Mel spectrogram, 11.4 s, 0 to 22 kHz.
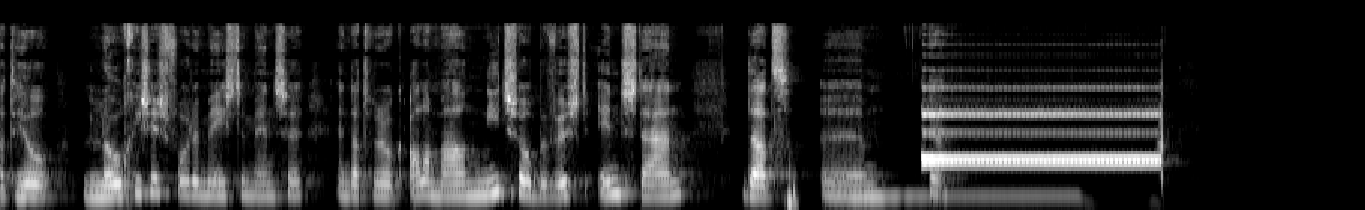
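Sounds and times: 
speech: 0:00.0 - 0:08.0
NL-Alert emergency alert tone from a phone: 0:07.7 - 0:09.7.

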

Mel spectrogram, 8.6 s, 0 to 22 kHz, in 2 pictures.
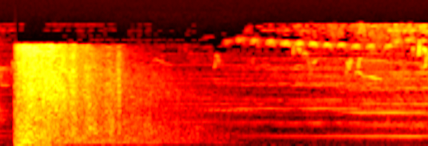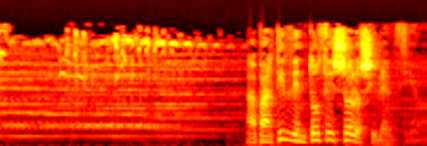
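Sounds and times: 
matchlock arquebus gunshot fired in a jungle: 0:00.2 - 0:02.2
speech: 0:06.8 - 0:08.5.

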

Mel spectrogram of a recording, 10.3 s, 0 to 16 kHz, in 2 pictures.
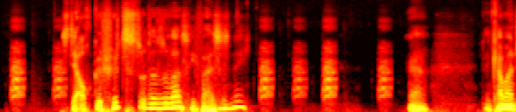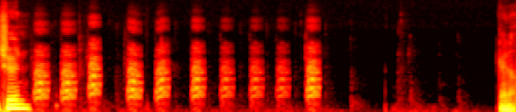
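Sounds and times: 
Yamaha electronic keyboard dog bark sound effect: 0:00.0 - 0:00.7, 0:02.6 - 0:04.0, 0:05.5 - 0:08.4
speech: 0:00.6 - 0:02.7, 0:05.0 - 0:05.6.

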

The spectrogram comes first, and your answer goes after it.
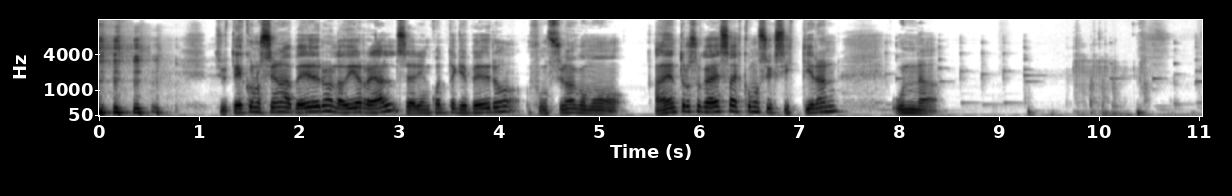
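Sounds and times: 
laughter: 0:00.0 - 0:00.8
speech: 0:00.0 - 0:08.5
bell ringing: 0:07.7 - 0:11.0.

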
